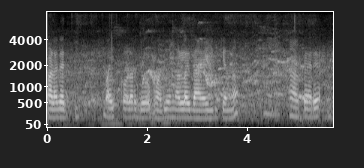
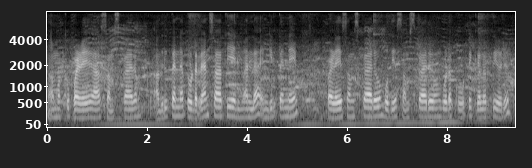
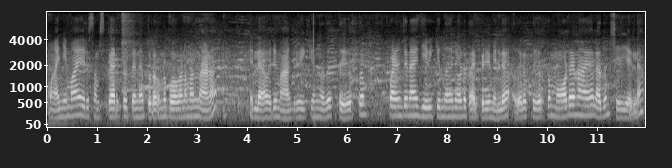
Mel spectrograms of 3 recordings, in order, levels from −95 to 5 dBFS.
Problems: background sounds at intervals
